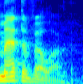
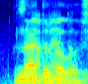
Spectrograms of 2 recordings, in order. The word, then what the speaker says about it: Matt Devella: No, it's Matt Devella. – Matt Devella. Sorry, I was a syllable off.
